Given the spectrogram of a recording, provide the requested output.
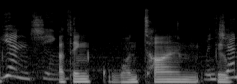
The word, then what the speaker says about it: Yan Qing: Yang Ching. Well, I always mispronounce the really Q's because graduation.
